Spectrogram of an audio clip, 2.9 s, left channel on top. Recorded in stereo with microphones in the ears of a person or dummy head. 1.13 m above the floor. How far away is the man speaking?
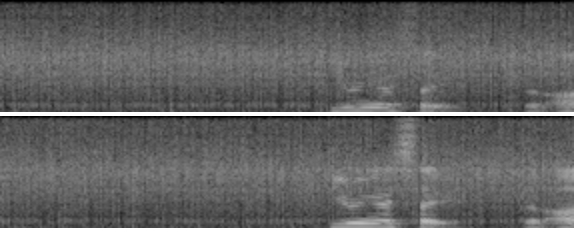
About 0.8 m.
